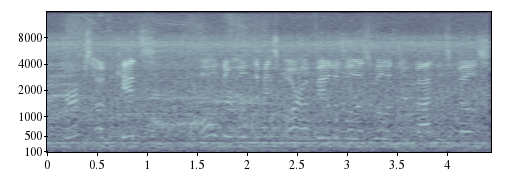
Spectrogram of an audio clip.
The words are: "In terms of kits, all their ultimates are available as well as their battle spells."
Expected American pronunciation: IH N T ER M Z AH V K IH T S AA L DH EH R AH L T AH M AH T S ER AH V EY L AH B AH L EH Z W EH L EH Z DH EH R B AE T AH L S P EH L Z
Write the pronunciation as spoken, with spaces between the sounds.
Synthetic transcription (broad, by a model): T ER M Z AH V K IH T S AA L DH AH R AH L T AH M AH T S ER AH V EY L AH B AH L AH Z W EH L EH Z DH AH R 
